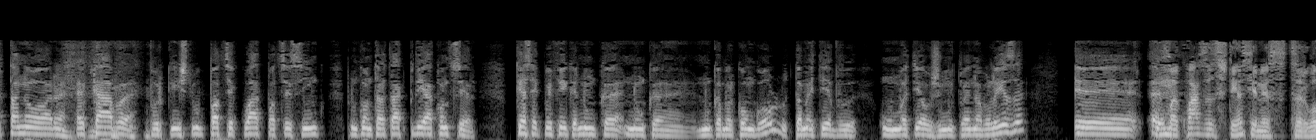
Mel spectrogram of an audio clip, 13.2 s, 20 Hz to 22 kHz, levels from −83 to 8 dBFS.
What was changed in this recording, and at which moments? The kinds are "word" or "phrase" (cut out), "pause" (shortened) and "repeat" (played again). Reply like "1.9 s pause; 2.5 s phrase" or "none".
5.3 s word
